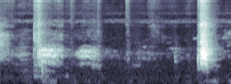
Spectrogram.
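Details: A baby common myna that fell from its nest gives three harsh, raspy squawks over about three seconds, each a short noisy burst, in an otherwise quiet room.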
